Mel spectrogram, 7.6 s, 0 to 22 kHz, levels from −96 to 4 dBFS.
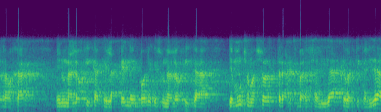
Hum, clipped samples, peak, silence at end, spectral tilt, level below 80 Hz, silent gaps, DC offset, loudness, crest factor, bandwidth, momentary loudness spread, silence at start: none; under 0.1%; -2 dBFS; 0 s; -6.5 dB/octave; -50 dBFS; none; under 0.1%; -17 LUFS; 16 dB; 6 kHz; 5 LU; 0 s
